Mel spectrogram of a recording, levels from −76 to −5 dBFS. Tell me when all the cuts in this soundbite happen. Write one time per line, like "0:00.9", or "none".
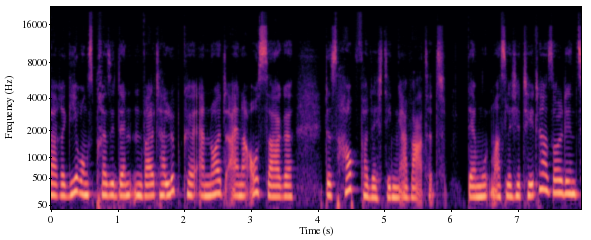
none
